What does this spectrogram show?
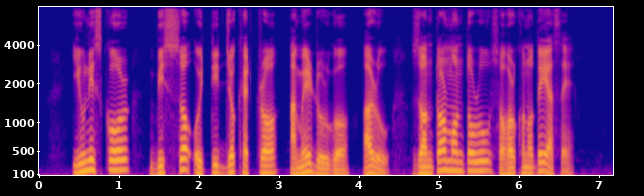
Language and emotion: Assamese, neutral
